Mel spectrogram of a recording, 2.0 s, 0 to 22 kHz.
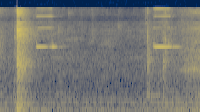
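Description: Danby DDW621WDB countertop dishwasher door pushed shut with a single thud just after the start. Two short high beeps from its control panel follow, a little over a second apart, over a low steady hum.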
